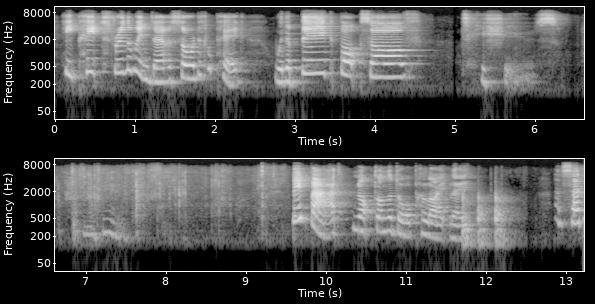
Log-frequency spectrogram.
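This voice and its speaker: A woman's voice: high-pitched, pushed and bright. A woman hosting children's storytime, talking simply and encouragingly to small children in a sing-song way. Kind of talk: children's storytime reading and chat. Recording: roomy, echoey indoor sound.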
